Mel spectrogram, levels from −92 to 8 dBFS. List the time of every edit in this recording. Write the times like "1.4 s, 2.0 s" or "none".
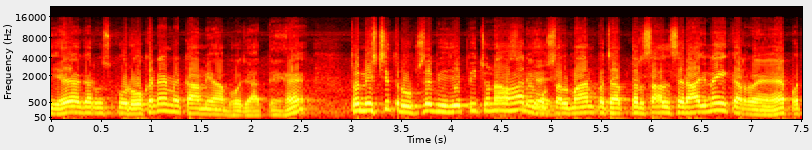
5.0 s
